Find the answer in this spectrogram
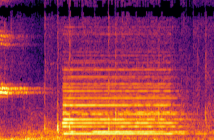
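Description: A referee's whistle blows briefly at the start. About a second later a loud, steady two-note horn or buzzer sounds for about two and a half seconds and then stops.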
